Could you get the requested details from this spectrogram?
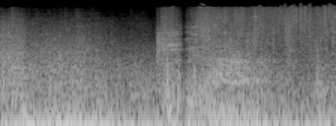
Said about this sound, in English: Close to the blast, windows shattered, timber snapped, doors flew from their hinges, people were knocked flat.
